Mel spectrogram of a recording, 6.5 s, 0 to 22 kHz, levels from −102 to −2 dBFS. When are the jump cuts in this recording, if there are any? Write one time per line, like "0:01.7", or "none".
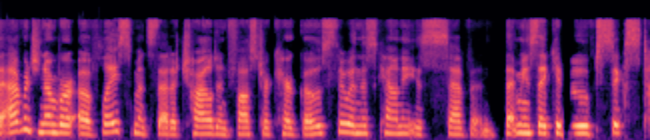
0:01.0
0:04.8
0:05.7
